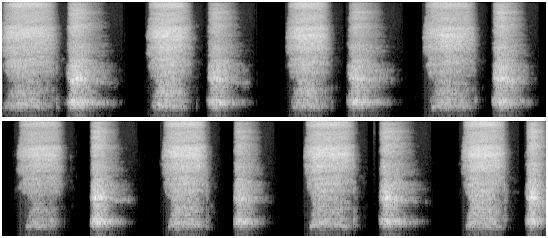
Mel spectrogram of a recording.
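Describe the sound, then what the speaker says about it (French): Deep yogic breathing exercise with slow, rhythmic inhale and exhale pairs, about sixteen breath sounds at steady intervals, close and clear, with no talk over them. "on augmente progressivement l'amplitude des respirations."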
